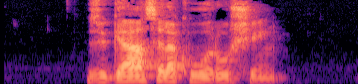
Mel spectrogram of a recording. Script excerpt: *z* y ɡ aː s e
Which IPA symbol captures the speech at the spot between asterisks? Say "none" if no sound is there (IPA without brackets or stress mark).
z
